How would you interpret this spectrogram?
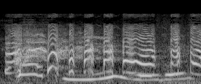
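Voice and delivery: high and loud, laughing it out; playful laughing insult; laughing fuck you. Retold or imitated. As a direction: laugh as you curse him. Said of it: "I was like".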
